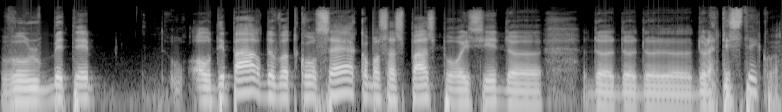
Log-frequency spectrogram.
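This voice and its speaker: A man co-hosting a radio interview, asking questions haltingly and repeating words while he searches. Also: lowish voice, darkish tone, smooth, no echo.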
